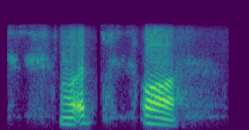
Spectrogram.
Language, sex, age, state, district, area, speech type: Manipuri, male, 18-30, Manipur, Senapati, rural, conversation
